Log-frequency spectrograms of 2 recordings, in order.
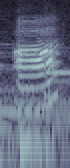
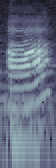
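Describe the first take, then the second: First: The pitch rises steadily from mid to high. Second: The pitch rises steadily from mid to high.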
